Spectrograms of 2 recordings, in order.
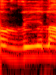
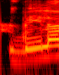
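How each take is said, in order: First: वेला begun with a v, as vay-la; correct v sound. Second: बेला begun with a b, as bay-la; wrong b sound. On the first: Teacher giving students the correct word, clear v. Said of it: "वेला होता है". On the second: Teacher correcting a common mistake, b in place of v. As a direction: say बेला with lips closed on b. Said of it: "बेला नहीं होता". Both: Shown as a demonstration.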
